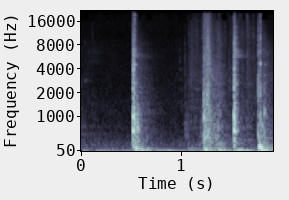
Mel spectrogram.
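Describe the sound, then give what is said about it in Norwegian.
Four sharp knocks as a ladle strikes the hard shell of an egg, hacking at it from inside to get out. The knocks are spaced irregularly, with a slight crack to each hit and quiet pauses between them. “Jeg tar en sleiv, og så prøver jeg i hvert fall å begynne å, å hakke Jeg har hatt en hammer på benken.”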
